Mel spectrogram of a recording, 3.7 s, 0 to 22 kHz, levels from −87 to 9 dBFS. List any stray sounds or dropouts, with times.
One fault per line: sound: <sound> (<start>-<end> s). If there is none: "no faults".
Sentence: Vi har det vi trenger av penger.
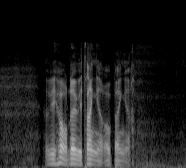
no faults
